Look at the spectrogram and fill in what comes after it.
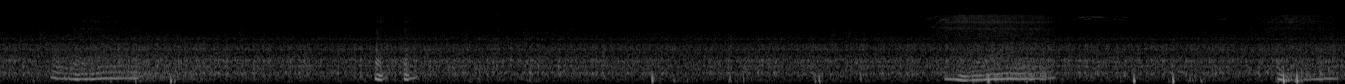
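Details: Noni, a pet cat, asleep and snoring: soft, quiet whistling tones that rise and fall, each about a second long, recur every few seconds over a low steady background hiss.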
